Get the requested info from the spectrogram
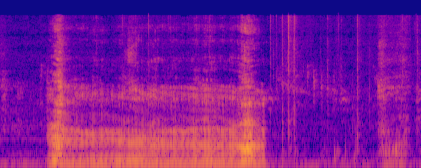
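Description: Belgian Malinois growling: one low growl of about two seconds, starting about half a second in and swelling just before it stops.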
